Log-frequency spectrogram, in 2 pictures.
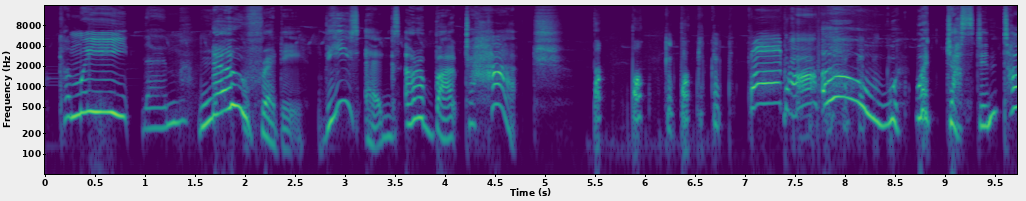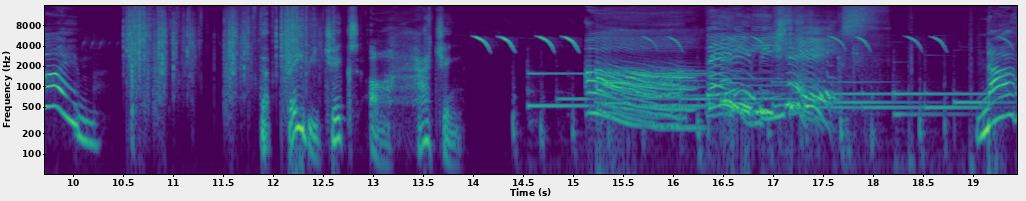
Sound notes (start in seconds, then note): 6.2 clucking; 13.9 chicks cheeping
